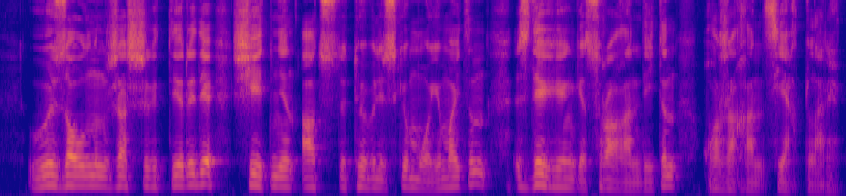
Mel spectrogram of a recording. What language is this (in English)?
Kazakh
